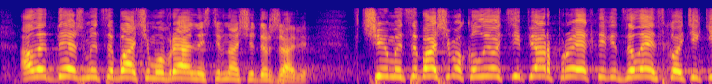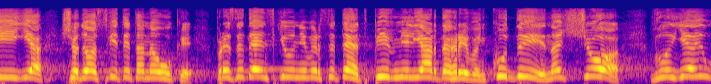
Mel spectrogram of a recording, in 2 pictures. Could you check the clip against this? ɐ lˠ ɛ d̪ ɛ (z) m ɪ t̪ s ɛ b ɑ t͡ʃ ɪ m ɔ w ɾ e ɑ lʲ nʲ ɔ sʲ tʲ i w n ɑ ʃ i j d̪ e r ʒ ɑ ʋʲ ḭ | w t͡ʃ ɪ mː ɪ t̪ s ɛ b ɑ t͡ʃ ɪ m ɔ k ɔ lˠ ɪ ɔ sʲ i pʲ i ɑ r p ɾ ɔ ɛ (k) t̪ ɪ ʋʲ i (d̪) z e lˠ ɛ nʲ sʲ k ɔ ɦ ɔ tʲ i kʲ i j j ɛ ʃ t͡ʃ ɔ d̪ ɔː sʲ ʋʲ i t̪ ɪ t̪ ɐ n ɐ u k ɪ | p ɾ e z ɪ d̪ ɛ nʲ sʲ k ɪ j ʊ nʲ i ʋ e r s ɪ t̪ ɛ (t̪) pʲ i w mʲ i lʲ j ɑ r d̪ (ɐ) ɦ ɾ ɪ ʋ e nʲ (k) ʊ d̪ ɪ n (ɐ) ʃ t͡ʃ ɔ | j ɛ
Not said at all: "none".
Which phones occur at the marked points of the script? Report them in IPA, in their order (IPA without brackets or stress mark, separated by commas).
ʒ, k, d̪, t̪, ɐ, k, ɐ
